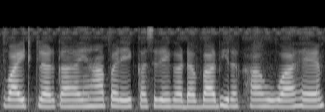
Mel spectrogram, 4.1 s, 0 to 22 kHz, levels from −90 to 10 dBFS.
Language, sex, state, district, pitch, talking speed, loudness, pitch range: Hindi, female, Bihar, Katihar, 225 Hz, 190 wpm, -16 LUFS, 220-230 Hz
